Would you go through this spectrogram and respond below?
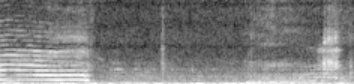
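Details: A sunbathing Siberian cat, chatty, lets out one long level meow that cuts off abruptly, followed by a faint trailing murmur under a constant low hum.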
